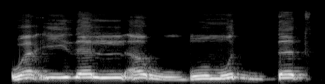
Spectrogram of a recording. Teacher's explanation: huruf dhad makhrajnya adalah hafatul lisan, tepi lidah bertemu dengan gigi geraham, entah itu gigi geraham kanan atau gigi geraham kiri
